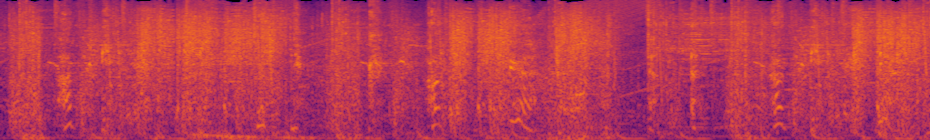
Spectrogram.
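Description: Sword slashes whoosh and clang in rapid bursts.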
